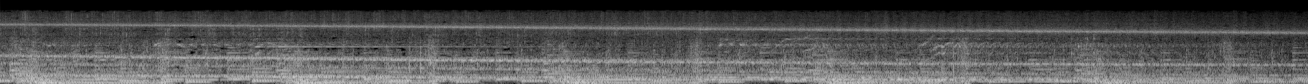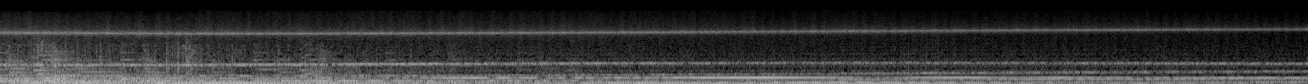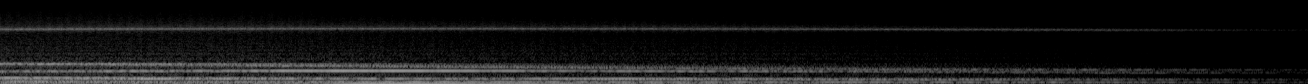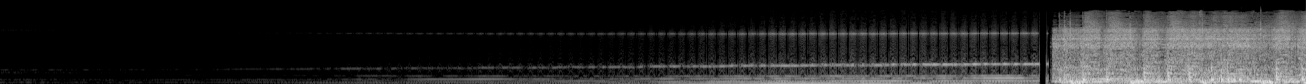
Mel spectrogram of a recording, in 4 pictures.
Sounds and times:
Music: 0.0s - 52.3s.

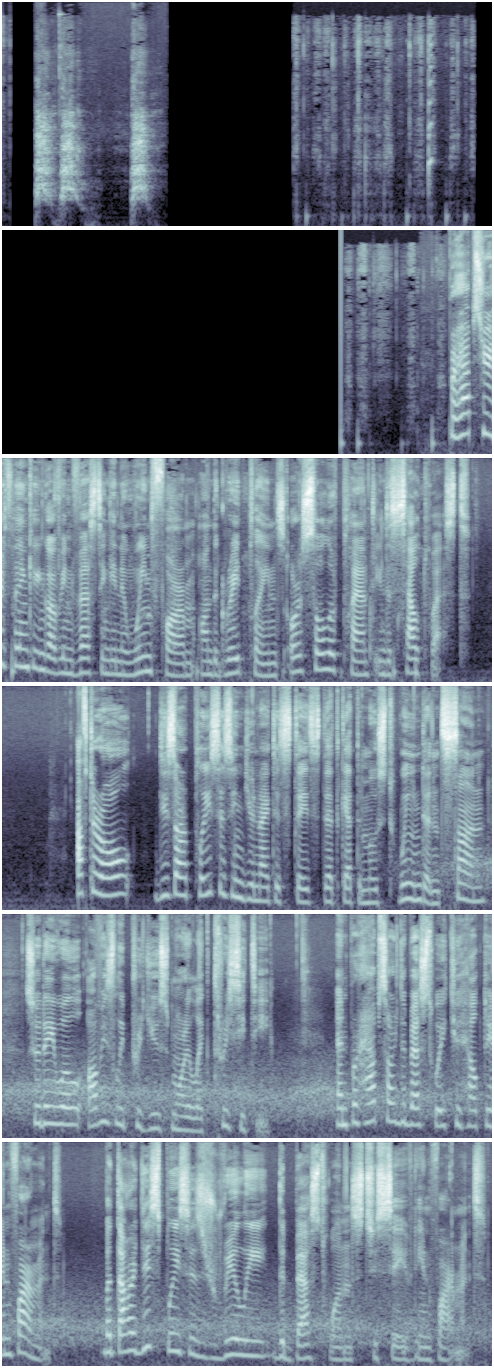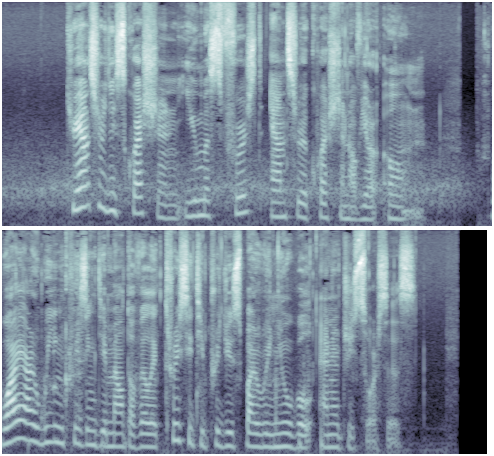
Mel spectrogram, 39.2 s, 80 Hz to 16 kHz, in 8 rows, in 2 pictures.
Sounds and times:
Speech: 9.2s - 14.5s, 15.4s - 22.3s, 23.0s - 29.4s, 30.1s - 33.7s, 34.3s - 38.5s.

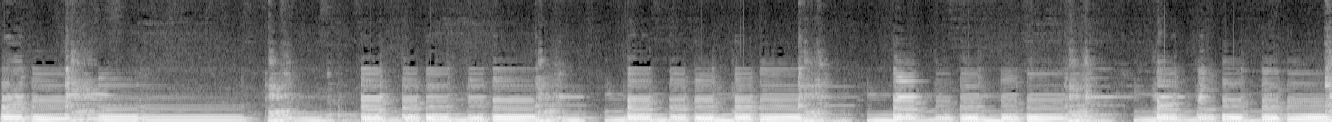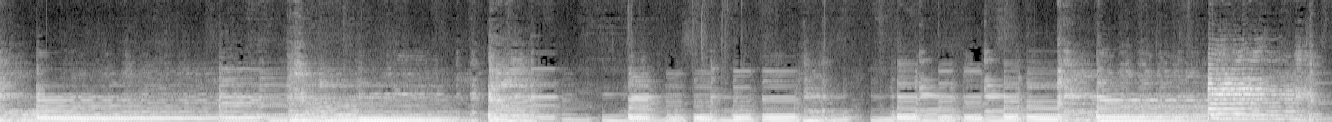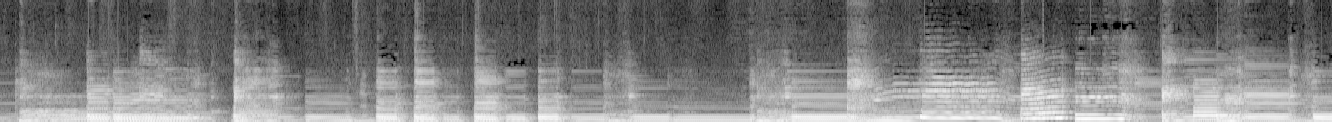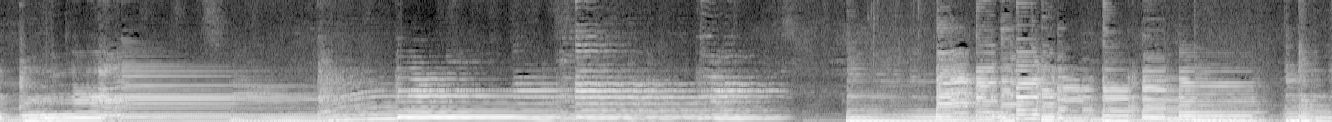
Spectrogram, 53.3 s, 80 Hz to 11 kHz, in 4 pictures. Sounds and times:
Strum: 0.0s - 53.2s.

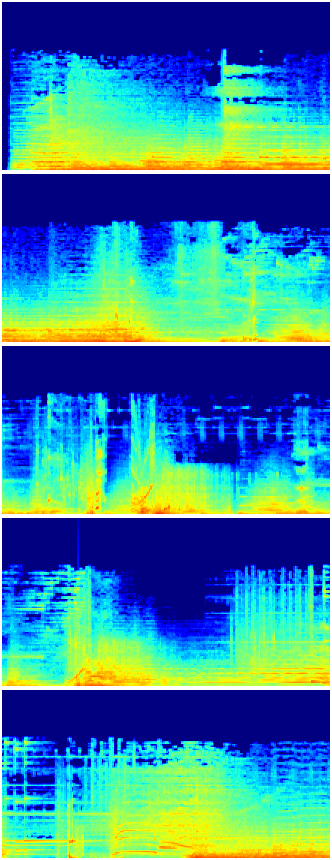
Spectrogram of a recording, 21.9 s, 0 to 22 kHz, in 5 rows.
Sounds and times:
Music: 0.1s - 21.8s.

